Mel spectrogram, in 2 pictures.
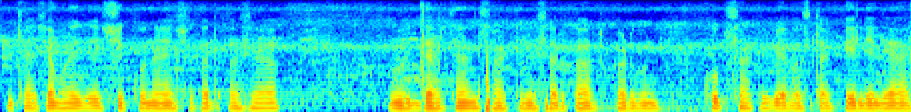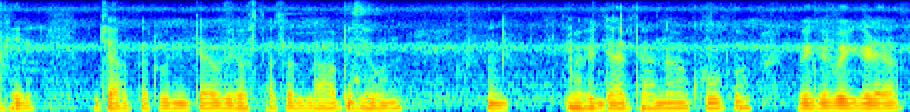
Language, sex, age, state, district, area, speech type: Marathi, male, 18-30, Maharashtra, Ratnagiri, rural, spontaneous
